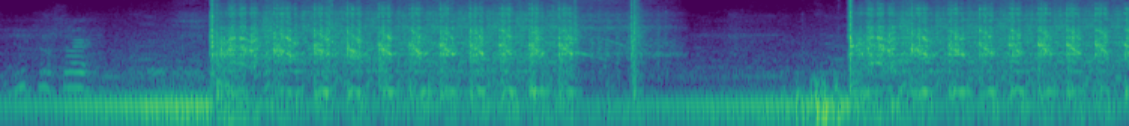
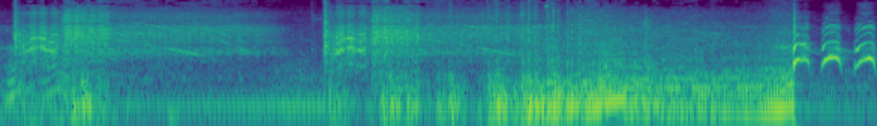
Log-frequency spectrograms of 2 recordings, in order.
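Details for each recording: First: Junkyard Honda CRX: two long cranking spells, starter chugging about two and a half beats per second, never catching; no fuel heard in the line at key-on, fuel relay suspected. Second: Junkyard-saved Honda CRX cranks in a couple of starter bursts after the main relay is swapped for a fuel issue, then catches into a rough, uneven idle; an exhaust leak is noted, no check engine light.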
